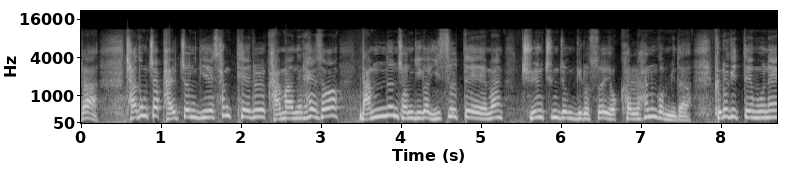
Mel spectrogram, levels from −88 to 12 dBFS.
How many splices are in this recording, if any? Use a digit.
0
